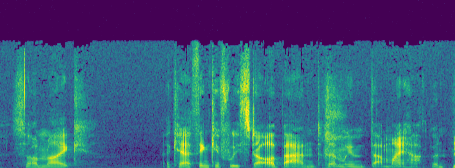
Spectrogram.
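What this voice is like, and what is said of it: English accent. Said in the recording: “the accent. ... What is this accent? ... it was kind of fun being the English girl”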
